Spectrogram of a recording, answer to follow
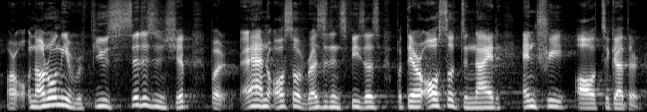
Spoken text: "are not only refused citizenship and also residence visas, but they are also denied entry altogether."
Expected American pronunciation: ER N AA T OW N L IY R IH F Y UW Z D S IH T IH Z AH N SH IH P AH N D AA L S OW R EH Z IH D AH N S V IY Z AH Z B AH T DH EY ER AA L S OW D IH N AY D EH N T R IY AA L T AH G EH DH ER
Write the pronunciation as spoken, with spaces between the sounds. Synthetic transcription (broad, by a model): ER N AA T OW N L IY R IH F Y UW Z D S IH T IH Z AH N SH IH P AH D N AA L S OW R EH Z IH D AH N S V IY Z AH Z B AH T DH EY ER AA L S OW D IH N AY D EH N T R IY AA L T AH G EH DH ER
